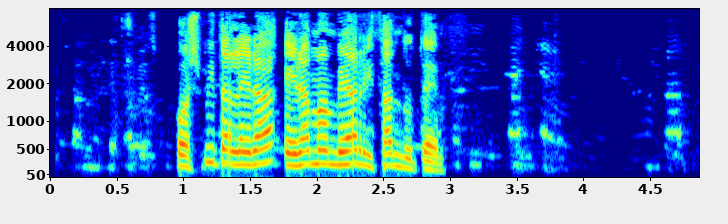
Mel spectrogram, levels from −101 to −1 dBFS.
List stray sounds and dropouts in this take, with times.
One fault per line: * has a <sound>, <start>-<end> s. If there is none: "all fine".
all fine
